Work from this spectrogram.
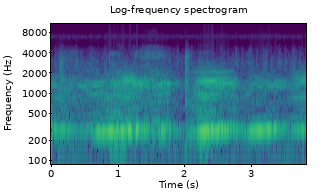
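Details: Nighttime frog chorus, noisy enough to prevent sleep: a continuous low buzzing drone with stacked harmonics, pulsing gently in loudness, with one brief sharp click midway.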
